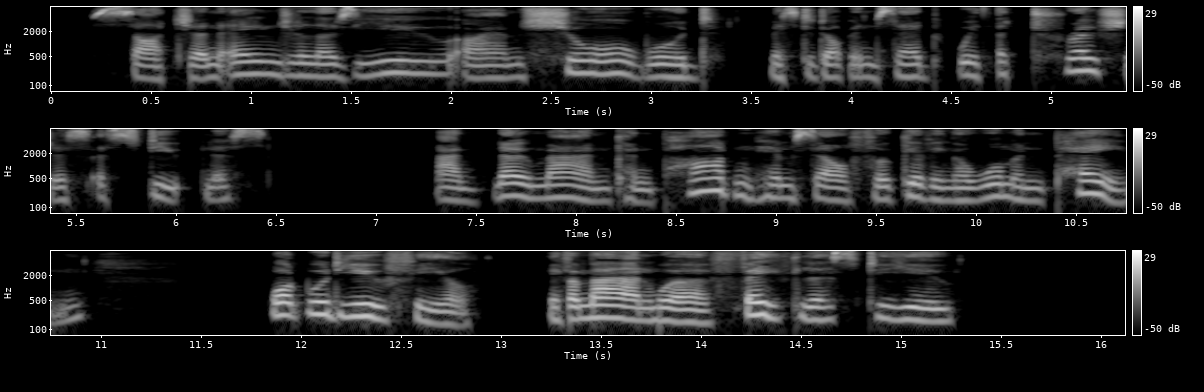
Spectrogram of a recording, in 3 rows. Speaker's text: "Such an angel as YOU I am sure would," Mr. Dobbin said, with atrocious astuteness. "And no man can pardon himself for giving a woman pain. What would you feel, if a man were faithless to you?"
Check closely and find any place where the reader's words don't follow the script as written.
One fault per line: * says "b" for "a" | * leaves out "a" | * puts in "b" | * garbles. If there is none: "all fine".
all fine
